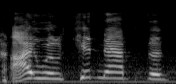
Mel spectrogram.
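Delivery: put-on high villainess voice with a Natasha Fatale accent. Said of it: "in her June foray Natasha Fatale voice going".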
